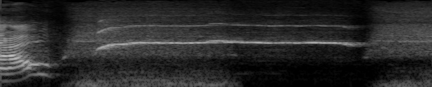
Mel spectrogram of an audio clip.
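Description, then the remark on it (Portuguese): A brief vocal sound, then one long mouth whistle, rising quickly and then holding a steady high pitch for over a second against a low background rumble. “Eu não tenho meu apito aqui, hein?”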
